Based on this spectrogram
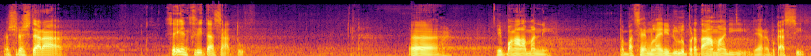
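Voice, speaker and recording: A man's voice: expressive, brisk, pauses often, fairly bright tone. Man preaching in a reverberant church. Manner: storytelling with rhetorical questions; wide swings between high and low pitch. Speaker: pastor. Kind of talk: sermon.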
